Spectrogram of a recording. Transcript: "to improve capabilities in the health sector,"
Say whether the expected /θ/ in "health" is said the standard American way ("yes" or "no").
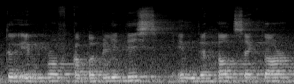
no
